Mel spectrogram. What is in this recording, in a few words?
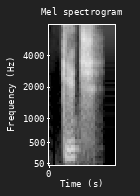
"kitsch", Indian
